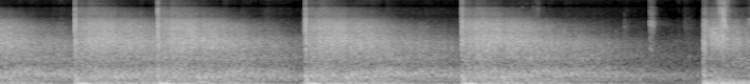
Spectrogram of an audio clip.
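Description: Musket shots in the battle royale game TABG, five loud separate reports spaced about a second apart, each with a long rolling decay into a dense noisy background.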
